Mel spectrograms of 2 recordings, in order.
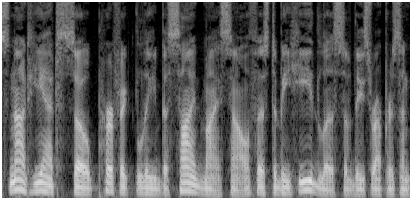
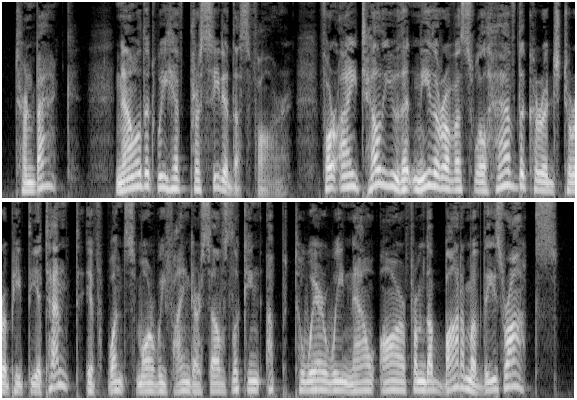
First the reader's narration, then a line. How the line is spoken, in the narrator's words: he exclaimed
